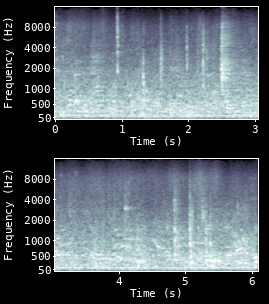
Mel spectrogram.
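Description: Indistinct murmur of voices in a lecture room, with scattered sharp clicks and knocks and a steady low hum underneath.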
